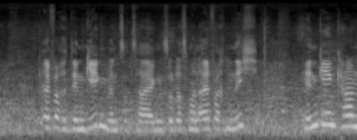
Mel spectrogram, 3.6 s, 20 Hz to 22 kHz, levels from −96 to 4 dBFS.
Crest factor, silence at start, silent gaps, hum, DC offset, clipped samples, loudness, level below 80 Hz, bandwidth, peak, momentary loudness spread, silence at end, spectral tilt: 16 dB; 0 s; none; none; under 0.1%; under 0.1%; -26 LUFS; -58 dBFS; 19.5 kHz; -10 dBFS; 8 LU; 0 s; -4 dB/octave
